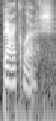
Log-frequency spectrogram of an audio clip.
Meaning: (noun) 1. A suddenly reversed or backward motion, such as of a rope or elastic band when it snaps under tension 2. A negative reaction, objection or outcry, especially of a violent or abrupt nature
- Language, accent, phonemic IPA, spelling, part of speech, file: English, US, /ˈbækˌlæʃ/, backlash, noun / verb, En-us-backlash.ogg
